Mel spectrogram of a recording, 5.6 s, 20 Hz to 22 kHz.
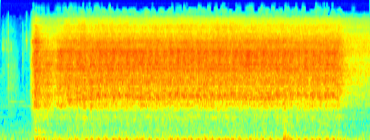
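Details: Nissan R33 GTR with RB26 engine, crank no-start while ECU timing values are being adjusted from a laptop: starter whirs steadily for about four and a half seconds with no catch or firing, then stops.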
